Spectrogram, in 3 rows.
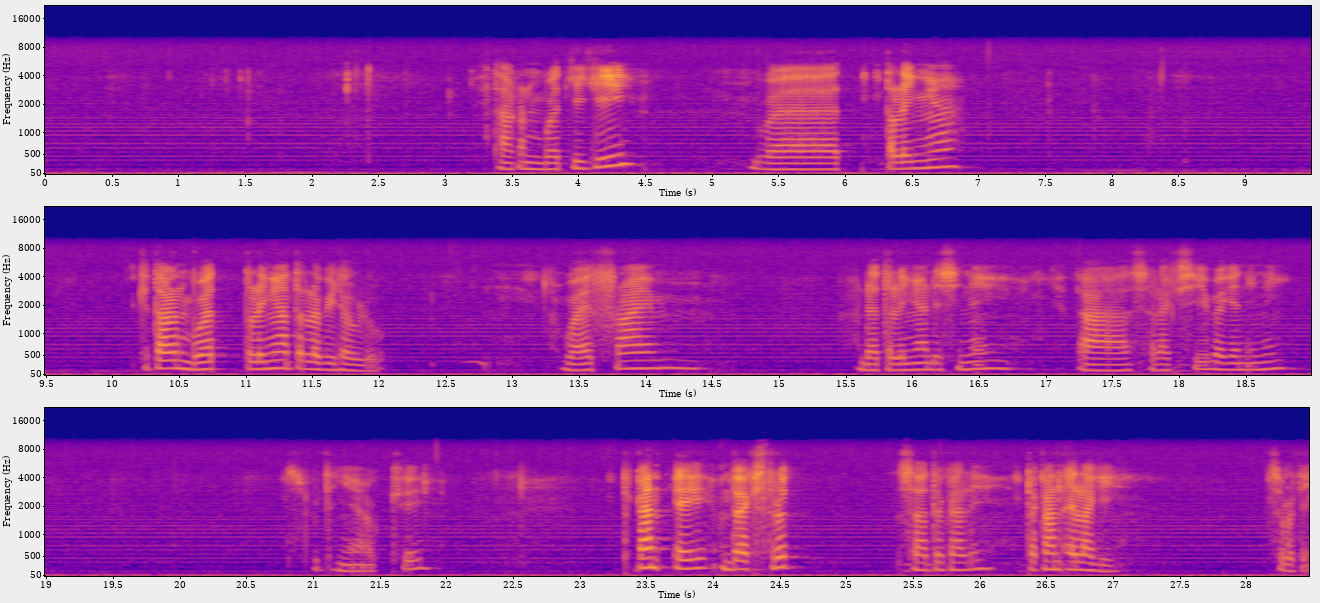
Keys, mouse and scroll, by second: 1.3 Tab, 2.2 KP_1, 3.4 shift+middle click, 3.5 shift+middle click, 13.2 click, 13.6 click, 17.1 shift+right click, 18.6 shift+right click, 19.9 middle click, 21.7 KP_1, 25.5 e, 25.5 click, 25.8 click, 25.8 scroll up 3, 26.5 e, 28.2 click.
